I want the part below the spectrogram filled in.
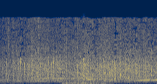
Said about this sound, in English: Let's clap our hands again.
